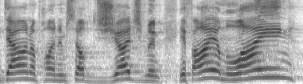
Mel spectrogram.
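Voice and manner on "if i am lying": loud, high, drawn-out self-curse; impassioned acted protest, voice soaring; vehement oath. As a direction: cry it out as a solemn oath. Acting Peter calling judgment on himself.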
